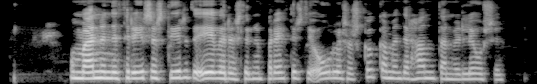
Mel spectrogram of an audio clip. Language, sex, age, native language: Icelandic, female, 30-39, Icelandic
